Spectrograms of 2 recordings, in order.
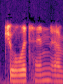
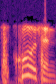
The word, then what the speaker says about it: Julaton: So the J is actually pronounced as an H, kind of like when you say Jose or Jesus, etc. So it's Julaton.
